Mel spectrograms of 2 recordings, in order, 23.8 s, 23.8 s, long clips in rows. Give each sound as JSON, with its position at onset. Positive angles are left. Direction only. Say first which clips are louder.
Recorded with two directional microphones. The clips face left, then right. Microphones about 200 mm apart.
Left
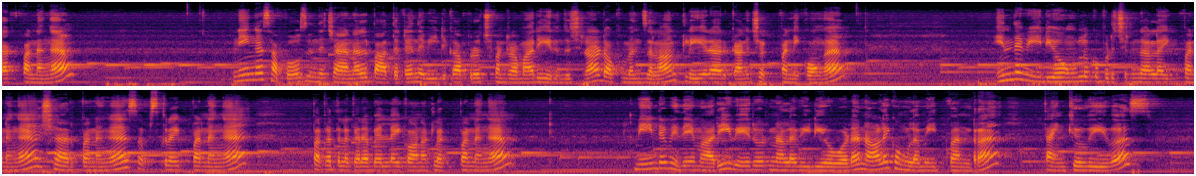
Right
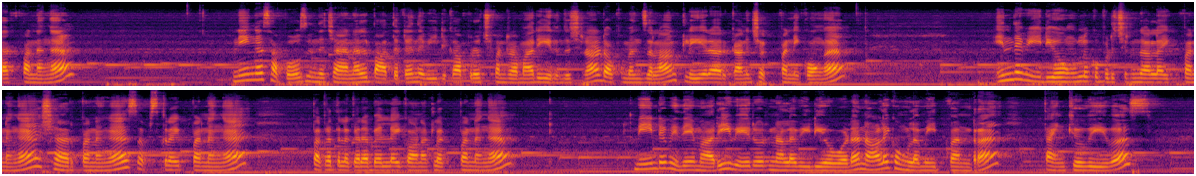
{"t": 0.0, "sound": "speech", "louder": "right 3 dB", "side_deg": -25}
{"t": 2.3, "sound": "speech", "louder": "right 4 dB", "side_deg": -25}
{"t": 4.7, "sound": "a woman's voice", "louder": "right 4 dB", "side_deg": -30}
{"t": 10.0, "sound": "a woman's voice", "louder": "right 4 dB", "side_deg": -35}
{"t": 18.2, "sound": "a woman's voice", "louder": "right 4 dB", "side_deg": -35}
